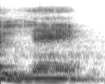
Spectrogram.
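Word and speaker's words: lamb: एक लफ्ज आया है लैम एल ए एम बी इसे हम पढ़ेंगे लैम बी साइलेंट है पूरी इंग्लिश डिक्शनरी में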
